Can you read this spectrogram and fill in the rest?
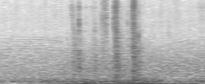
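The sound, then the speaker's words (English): A stuck doorknob is jiggled and rattled, giving a short cluster of sharp metallic clicks over faint background hiss with no one talking. “The doorknob won't move. The door is stuck again.”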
